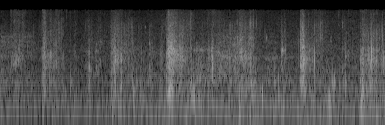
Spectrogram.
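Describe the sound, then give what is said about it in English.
Footsteps of people walking uphill at a placer mining site, many crunching steps in an uneven rhythm, with a few heavier footfalls standing out above quieter shuffles. “We'll walk up this way now.”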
